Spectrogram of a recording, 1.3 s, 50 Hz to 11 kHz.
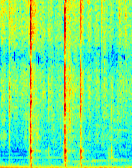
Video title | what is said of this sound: FIRST START UP ON MY E46 BMW AFTER REBUILDING MY M54 ENGINE PART 8 | shake it and hear it flapping inside here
